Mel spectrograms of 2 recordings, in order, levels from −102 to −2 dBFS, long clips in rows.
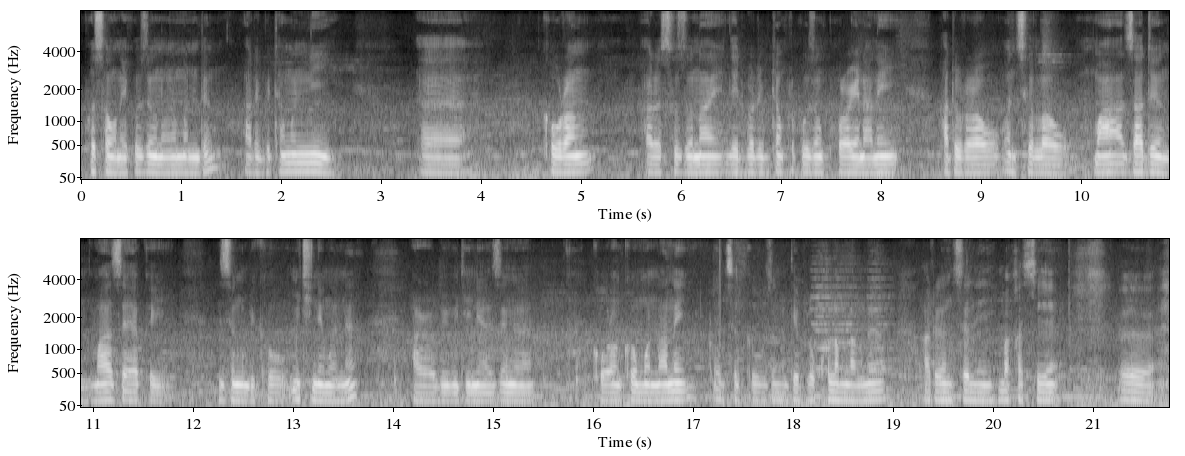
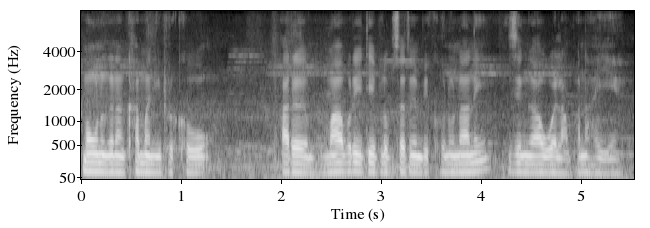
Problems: low volume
